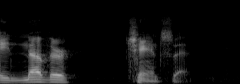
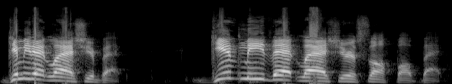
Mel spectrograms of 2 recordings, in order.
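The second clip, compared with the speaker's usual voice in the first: loud pleading; 6 semitones higher, 10 dB louder than usual. Real, not acted. Pleading, much louder.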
